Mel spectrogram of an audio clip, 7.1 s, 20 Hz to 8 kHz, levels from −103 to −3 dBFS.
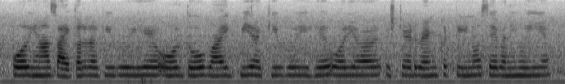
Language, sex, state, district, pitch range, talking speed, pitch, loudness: Hindi, female, Goa, North and South Goa, 240-250 Hz, 185 wpm, 245 Hz, -17 LUFS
